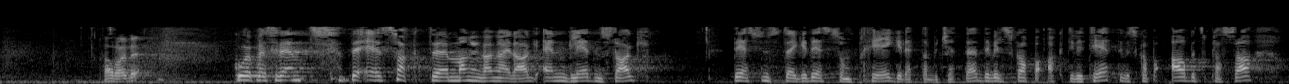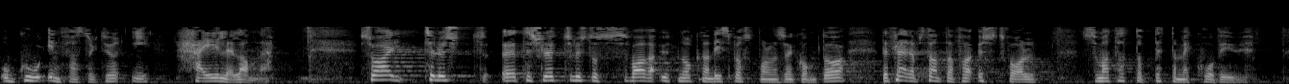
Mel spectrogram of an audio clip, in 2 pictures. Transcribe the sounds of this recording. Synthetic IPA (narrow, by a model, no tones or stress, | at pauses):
hɑɾɑd̪ə | ɡ̥uːəpʰɾɛsɪd̪ɛnt̪d̪ɛʔɛsɑkt̪mɑŋːəŋɡɑŋːəɾɪd̪ɑːɡɛɪnɡleːd̪n̩sd̪ɑːɡ | d̪̥ɛsʏnsd̪ɛɡɛd̪ɛsɔmpʰʁeːɡəd̪ɛt̪ːəbʉd̪ʃɛt̪ːəd̪ɛʋɪlskɑːpəʔɑkt̪ɪʋɪt̪ʰeːt̪̚d̪ɛʋɪlskɑːpəɑɾbæɪt̪spʰlɑsːəɾʔɔɡuːʔɪnfɾɑst̪ɾʉk̚t̪ʰʉːɾɪ | hæɪləlɑnːə̰ | sɔhɑɾɛɡt̪ʰːɪlːʉst̪t̪ʰɪlʂɭʉt̪ːlʏst̪lɔsʋɑːɾɑʔʉːt̪nɔknɑd̪ɪspœʁsmoːlnəsɔmɛæɡkʰɔmt̪ɔd̪̥ɛæflæːɾəpst̪ɑnt̪əɾfɾɑʔœst̪foːl | sɔmhɑɾt̪ʰɑt̪ːɔp̚d̪ɛt̪ːəmɛkʰoːʋeʉ̰ː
